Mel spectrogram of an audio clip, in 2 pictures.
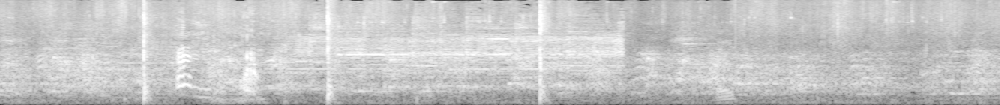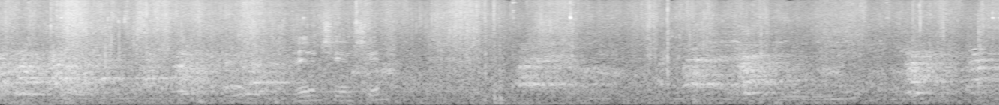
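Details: Female Dogo Canario pup Cali de la Arena, out of Hampa de la Arena x Quina de la Arena, starting protection training (schutzdienst): a few sharp, loud barks in the first four seconds, then fainter yips under people talking.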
